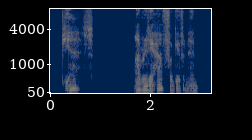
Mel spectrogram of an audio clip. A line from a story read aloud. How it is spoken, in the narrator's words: Grushenka murmured thoughtfully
